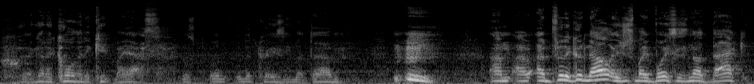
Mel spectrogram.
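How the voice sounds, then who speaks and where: A young man with a voice gone raspy from a cold, chatting casually to his viewers in a rambling way with many restarts and fillers. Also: medium pitch, normal speed, a little mellow, a little hiss or hum. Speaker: vlogger. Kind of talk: casual chat to camera.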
